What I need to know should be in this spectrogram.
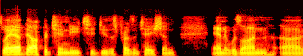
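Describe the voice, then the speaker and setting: With a Canadian accent, a man talks at a very fast pace using fairly even intonation. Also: dry, close sound with no echo. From Canada, Edmonton, Alberta. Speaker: executive coach and video producer. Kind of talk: webinar presentation.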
